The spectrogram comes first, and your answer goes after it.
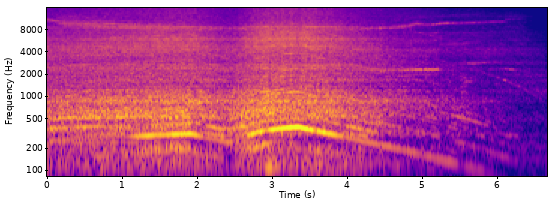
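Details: Blender motor whine sags, rises, then fades instead of holding steady, cutting in and out; faulty button suspected, not confirmed.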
